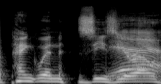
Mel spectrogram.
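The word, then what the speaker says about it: Penguinz0: one with you did with him I saw Penguin Zero I had to watch that again.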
